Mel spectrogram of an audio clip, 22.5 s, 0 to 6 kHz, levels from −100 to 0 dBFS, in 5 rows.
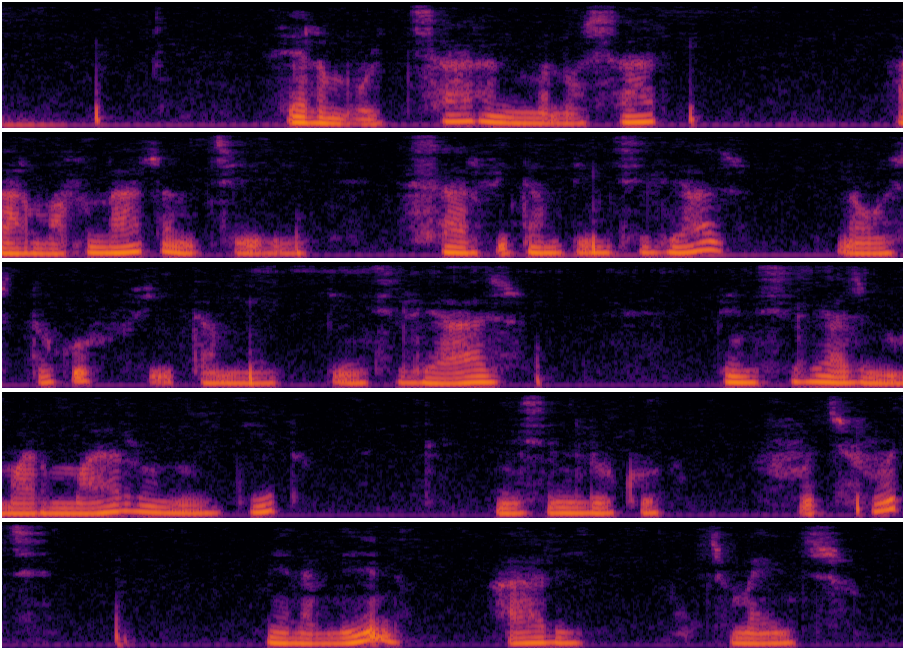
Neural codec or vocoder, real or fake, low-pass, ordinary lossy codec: none; real; 5.4 kHz; AAC, 32 kbps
